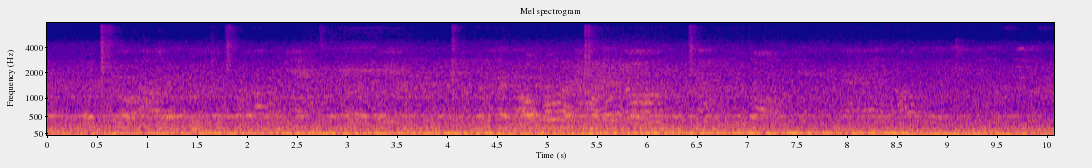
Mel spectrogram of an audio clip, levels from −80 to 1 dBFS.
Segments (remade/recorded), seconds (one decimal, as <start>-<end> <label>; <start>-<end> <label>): 0.0-0.6 recorded; 0.6-4.5 remade; 4.5-5.4 recorded; 5.4-8.6 remade; 8.6-10.1 recorded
